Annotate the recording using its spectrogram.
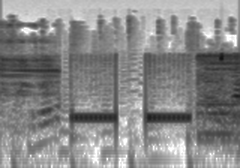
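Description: Telephone ringback tone heard down a phone line: one double ring, two short buzzing pulses of a low steady tone a fraction of a second apart, the cadence of an Indian ringback while a call is connecting.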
